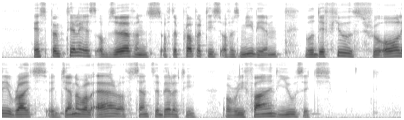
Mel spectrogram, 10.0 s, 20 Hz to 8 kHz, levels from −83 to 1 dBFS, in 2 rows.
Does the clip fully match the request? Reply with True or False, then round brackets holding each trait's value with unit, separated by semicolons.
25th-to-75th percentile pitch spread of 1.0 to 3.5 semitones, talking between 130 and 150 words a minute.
True (3.1 semitones; 140 wpm)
